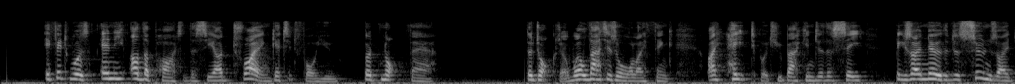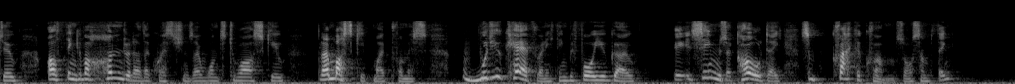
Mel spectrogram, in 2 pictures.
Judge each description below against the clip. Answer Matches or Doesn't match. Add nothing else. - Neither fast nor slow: Doesn't match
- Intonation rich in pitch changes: Matches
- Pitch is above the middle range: Matches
